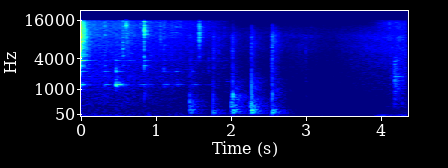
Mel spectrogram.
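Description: A sharp clink of a spatula against a pot as jelly is scraped out. Then about five dull knocks in quick succession, kitchenware knocking on the worktop.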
